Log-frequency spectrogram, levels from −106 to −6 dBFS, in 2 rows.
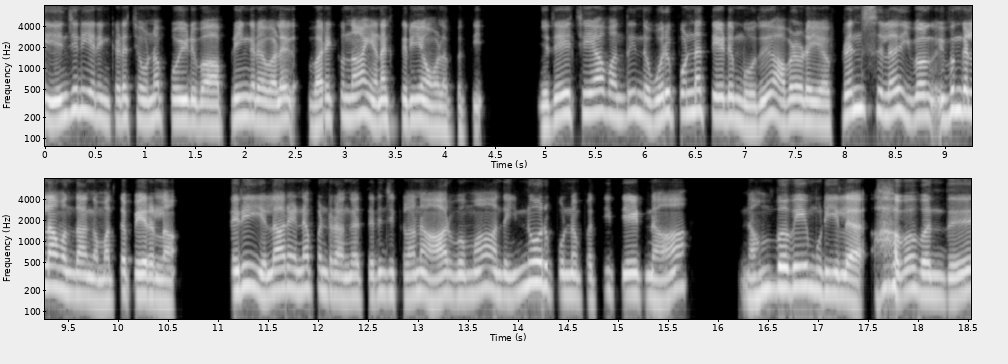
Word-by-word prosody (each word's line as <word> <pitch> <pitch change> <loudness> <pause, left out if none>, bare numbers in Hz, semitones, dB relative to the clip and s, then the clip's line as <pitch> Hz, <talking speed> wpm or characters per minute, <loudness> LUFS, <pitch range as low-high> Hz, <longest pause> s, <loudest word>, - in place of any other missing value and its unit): Engineering 215 -4 0
கெடைச்சவொன்னே 185 +1 -2
போயிடுவா 175 -2 +2
அப்டிங்கிற 190 +3 -1
வரை 175 +3 +1 0.2
வரைக்கும் 190 +4 -1
தான் 220 -2 +1
எனக்கு 175 -1 +1
தெரியும் 180 0 +2
அவளைப் 145 -5 -5
பத்தி. 130 - -10 0.7
எதேச்சையா 225 +6 +1
வந்து 200 +1 -4
இந்த 200 - -1
ஒரு 230 +4 +4
பொண்ணை 230 +2 +1
தேடும்போது 180 -6 +1 0.2
அவளுடைய 175 -1 +1 0.2
ஃப்ரெண்ட்ஸில 235 +1 +1
இவ 205 +3 +3 0.2
இவங்கள்லாம் 235 -1 +4
வந்தாங்க 170 -4 0
மத்த 150 +5 -4
பேரெல்லாம். 160 -4 +2 0.6
சரி 200 +5 +3 0.2
எல்லாரும் 200 +4 +1
என்ன 200 - -1
பண்றாங்க 170 -4 -2
தெரிஞ்சுக்கலான்னு 180 0 -3
ஆர்வமா 170 +2 -1
அந்த 175 -2 -1
இன்னொரு 250 +3 +3
பொண்ண 170 0 -1
பத்தி 155 +6 -12 0.2
தேடுனா 165 -4 0 0.9
நம்பவே 215 +5 +3
முடியல. 180 -3 +1 0.4
அவ 175 - +5 0.2
வந்து 160 -2 -1
185 Hz, 125 wpm, -22 LUFS, 170-210 Hz, 0.9 s, அவ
